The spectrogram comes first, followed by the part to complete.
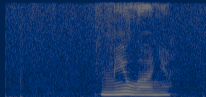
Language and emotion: Russian, neutral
